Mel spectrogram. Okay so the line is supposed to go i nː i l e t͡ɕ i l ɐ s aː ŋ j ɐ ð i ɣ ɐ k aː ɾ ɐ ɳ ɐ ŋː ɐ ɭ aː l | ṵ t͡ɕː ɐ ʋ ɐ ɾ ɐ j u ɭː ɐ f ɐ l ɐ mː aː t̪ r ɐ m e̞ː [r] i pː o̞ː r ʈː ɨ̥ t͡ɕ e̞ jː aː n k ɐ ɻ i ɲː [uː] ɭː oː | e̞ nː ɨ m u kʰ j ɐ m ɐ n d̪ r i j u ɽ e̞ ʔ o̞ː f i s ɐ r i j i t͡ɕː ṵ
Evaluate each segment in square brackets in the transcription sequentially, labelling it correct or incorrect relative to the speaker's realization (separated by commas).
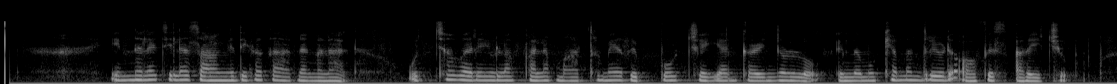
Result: correct, incorrect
